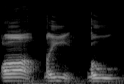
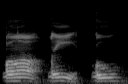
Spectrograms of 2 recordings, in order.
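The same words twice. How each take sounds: No difference in how they are said.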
